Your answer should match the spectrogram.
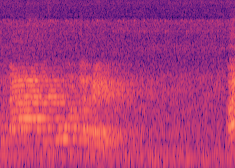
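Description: A man preaching: one drawn-out phrase with a strained, wavering pitch that trails off about a second in, followed by a short pause.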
